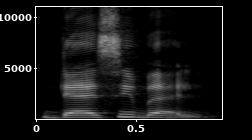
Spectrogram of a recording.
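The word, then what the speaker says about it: decibel: इस dB का क्या मतलब है, आप इसको dB प्रोनाउंस नहीं करोगे, इस dB का मतलब है डेसिबल।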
